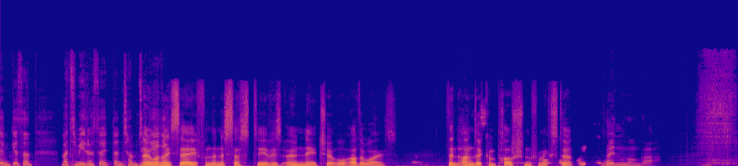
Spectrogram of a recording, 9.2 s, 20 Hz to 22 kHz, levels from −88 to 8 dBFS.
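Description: Speech, with the voice dipping by roughly 30 to 40 dB at 2.1–2.65 s, 4.33–5.34 s and 5.9–7.58 s, likely speech suppressed in double talk. The level is pulled down over these stretches. At 5.16–5.27 s a brief repeat of the voice returns 270 ms late, about 30 dB below the speech, likely an echo leak. It is a distinct delayed copy, not a smooth reverberant tail.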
